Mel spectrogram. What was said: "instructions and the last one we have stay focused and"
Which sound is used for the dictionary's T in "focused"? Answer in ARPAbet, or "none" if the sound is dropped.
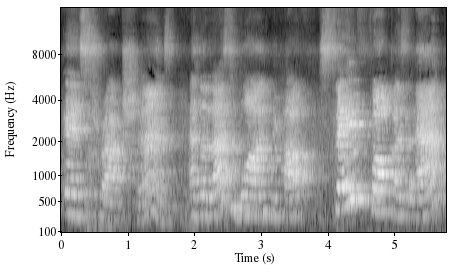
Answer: none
